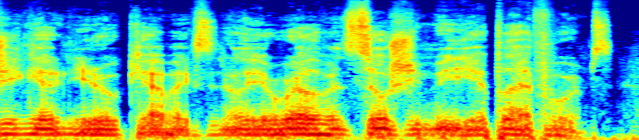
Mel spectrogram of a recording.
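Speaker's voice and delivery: steady, measured announcer-style ad read; podcast host reading sponsor copy. Acted. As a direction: read the copy evenly, selling to listeners. Reads the sponsor ad.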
